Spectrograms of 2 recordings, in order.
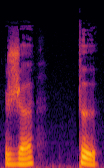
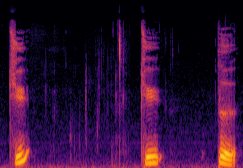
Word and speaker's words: peux: Final X not pronounced here, okay? So you've got X, but you don't pronounce it, so basically you get the sound peut, je peux, okay, so I can, je peux, okay. Then tu peux, same pronunciation and same spelling or writing, okay. P-E-U-X, okay, don't pronounce the final X.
